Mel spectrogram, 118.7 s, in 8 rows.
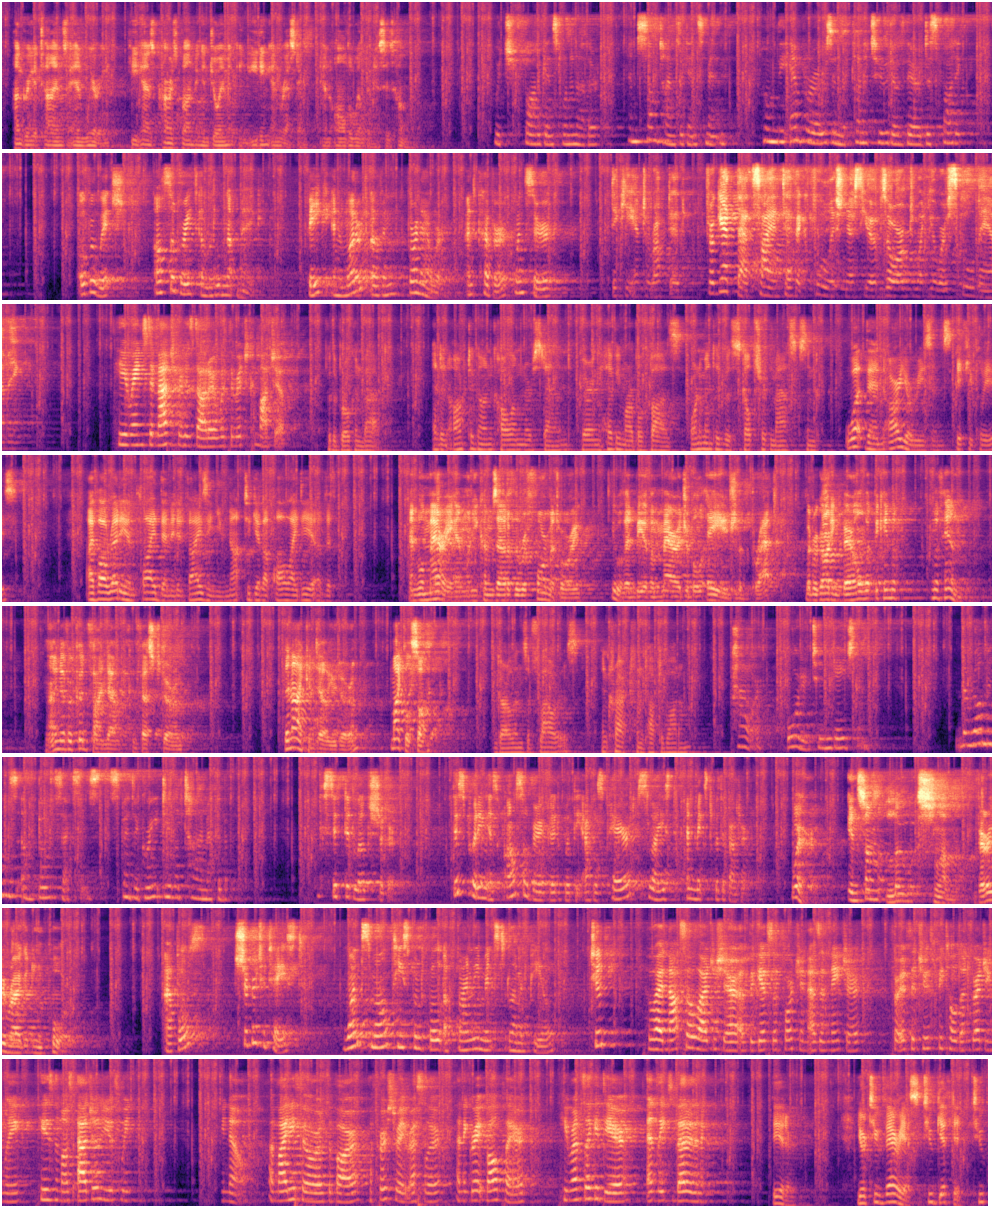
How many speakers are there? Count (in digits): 8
